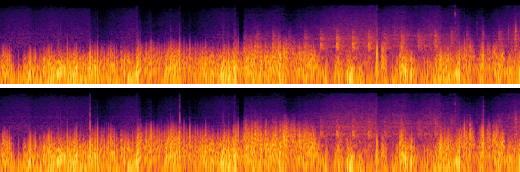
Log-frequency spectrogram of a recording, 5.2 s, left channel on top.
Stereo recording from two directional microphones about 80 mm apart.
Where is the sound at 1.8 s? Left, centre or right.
Left.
